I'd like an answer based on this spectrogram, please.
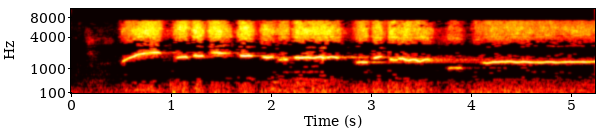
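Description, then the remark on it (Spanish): Someone whistles a long, steady melody with gently wavering pitch and a brief dip near the end, clear over a hissy, rumbling background; no one speaks. “Usted canta o silba”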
